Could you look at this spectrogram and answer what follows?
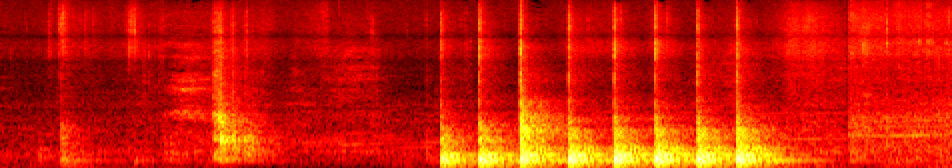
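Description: Hammer tapping a wall plug into a drilled hole in the wall: a single knock, then a quick run of about nine strikes, roughly four a second.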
